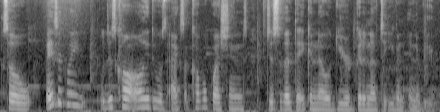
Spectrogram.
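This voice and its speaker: An American woman vlogger chatting casually in a playful, sassy, slangy way, her voice slightly hoarse. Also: medium pitch, a little mellow. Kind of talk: casual chatty day-in-the-life vlog.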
